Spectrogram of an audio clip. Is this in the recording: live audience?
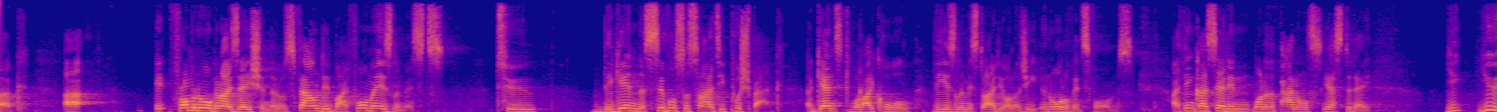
yes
